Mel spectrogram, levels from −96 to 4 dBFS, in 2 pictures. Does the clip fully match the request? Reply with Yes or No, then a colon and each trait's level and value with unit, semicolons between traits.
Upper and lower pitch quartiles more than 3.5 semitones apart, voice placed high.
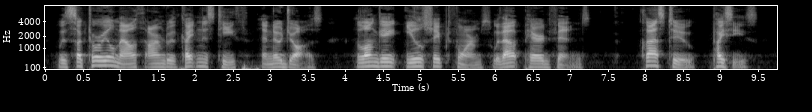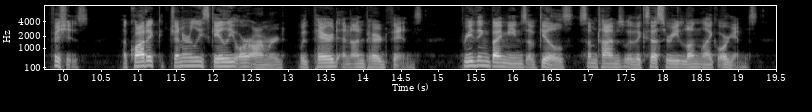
No: average, 4.6 semitones; low, 120 Hz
